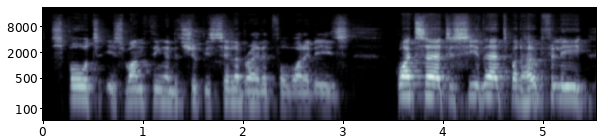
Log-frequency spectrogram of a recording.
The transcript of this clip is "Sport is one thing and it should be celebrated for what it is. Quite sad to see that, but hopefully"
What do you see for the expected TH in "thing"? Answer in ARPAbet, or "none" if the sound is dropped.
TH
